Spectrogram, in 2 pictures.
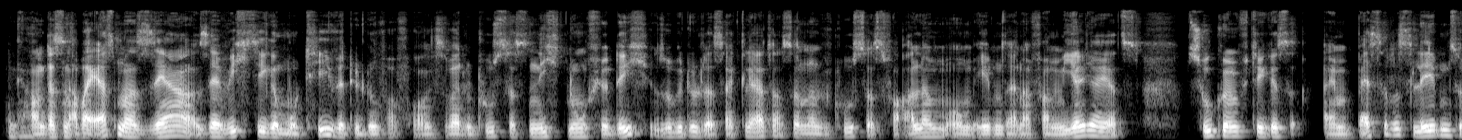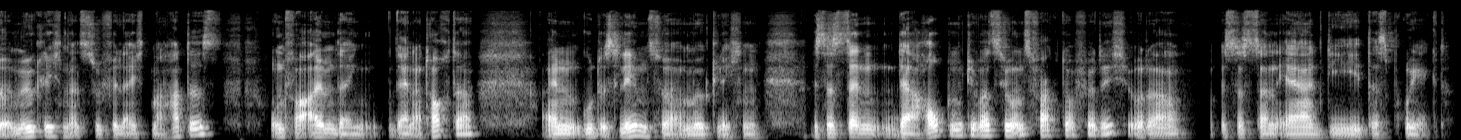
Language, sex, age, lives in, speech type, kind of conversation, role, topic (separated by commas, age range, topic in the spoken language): German, male, 25-29, Germany, conversation, advice, advisor, Wie kann ich es schaffen, länger tief konzentriert zu arbeiten?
